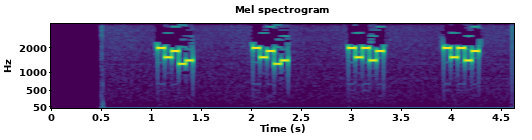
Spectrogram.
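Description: Five-tone selective call (ZVEI), heard as quick runs of five tones, tones of about 70 ms. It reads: 85734 85734 85847 85847
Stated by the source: ZVEI five-tone selective call 85385 received by SDR.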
